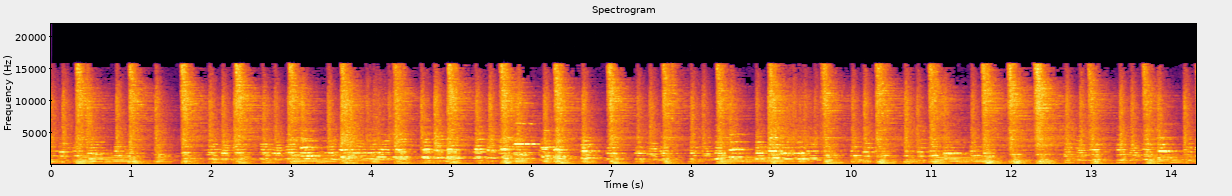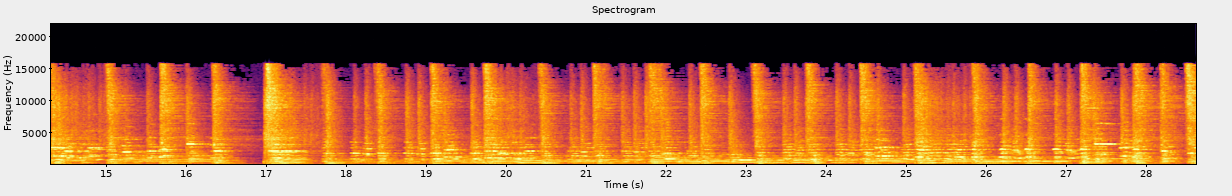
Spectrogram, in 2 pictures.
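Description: Concert band of brass and woodwinds playing a ragtime march at sight, with a steady beat. There is a brief break about two-thirds of the way through before the band carries on.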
